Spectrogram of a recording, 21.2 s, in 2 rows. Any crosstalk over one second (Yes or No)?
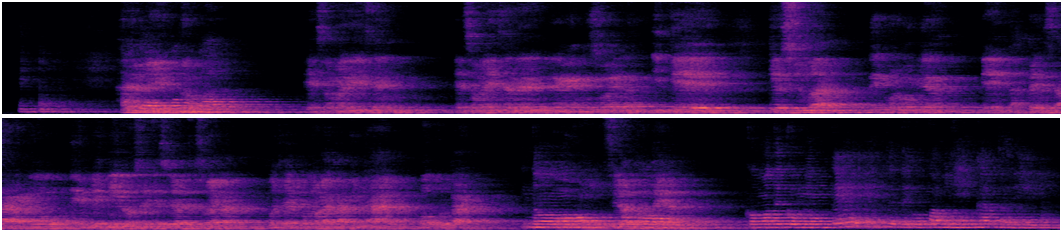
Yes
